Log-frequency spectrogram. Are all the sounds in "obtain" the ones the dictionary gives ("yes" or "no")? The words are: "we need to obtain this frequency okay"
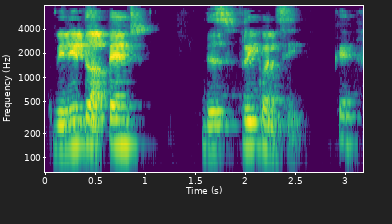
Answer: no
